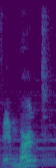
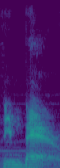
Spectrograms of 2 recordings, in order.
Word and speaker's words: Vimbert: uh I'm going to normally I pronounce my name as uh vimbert but we are going to go with the uh Vin bear which I think is more closer to the French pronunciation dirty blood yes something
